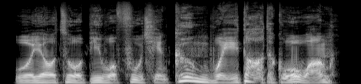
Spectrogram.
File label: pissed; Evil Arthas; zh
